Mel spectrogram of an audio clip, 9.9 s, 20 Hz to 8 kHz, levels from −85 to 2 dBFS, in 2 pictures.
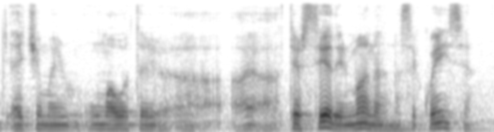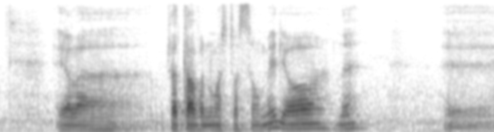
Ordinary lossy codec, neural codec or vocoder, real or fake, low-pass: MP3, 48 kbps; none; real; 7.2 kHz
